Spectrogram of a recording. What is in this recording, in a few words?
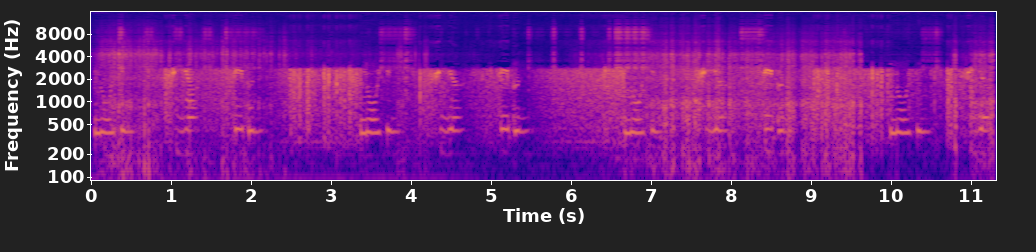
police radio; DeadFright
